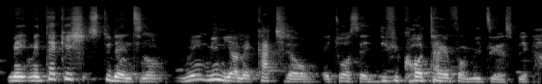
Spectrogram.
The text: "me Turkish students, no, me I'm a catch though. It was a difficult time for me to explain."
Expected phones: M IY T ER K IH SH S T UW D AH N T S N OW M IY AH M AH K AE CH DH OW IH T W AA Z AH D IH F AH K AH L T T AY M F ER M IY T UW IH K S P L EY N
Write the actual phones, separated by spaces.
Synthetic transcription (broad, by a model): M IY T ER K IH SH S T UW D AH N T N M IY M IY AH M AH K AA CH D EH IH T W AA S AH D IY F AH K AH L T T AY M F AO M IY T UW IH K S P L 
